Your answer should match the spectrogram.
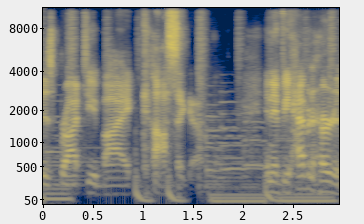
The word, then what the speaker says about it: Casago: Hey everyone, this episode is brought to you by Casago. And we— you mean Casago? – No, I meant Casago. – That's not how you say it.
